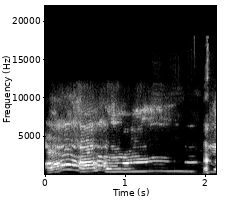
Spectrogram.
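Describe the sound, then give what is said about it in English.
A voice sings a siren's alluring song, sung in a game to summon the other players closer: one long, loud vowel that slides down from a higher pitch, then holds a steady, slightly wavering note for nearly two seconds before a short breathy break. “your alluring song is sung to summon the other players closer, you have to sing the siren's song and it's something like.”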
